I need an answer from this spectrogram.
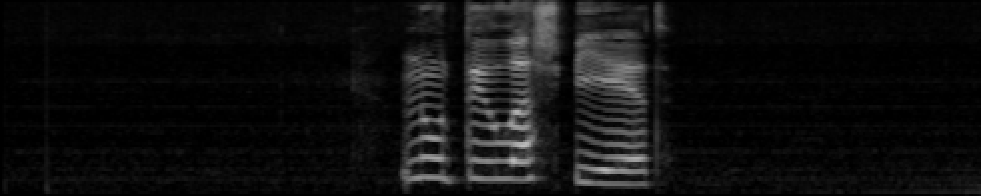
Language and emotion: Russian, positive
